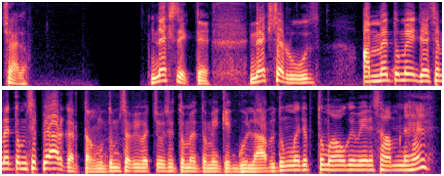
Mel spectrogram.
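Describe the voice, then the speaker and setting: A male teacher with a lively, sing-song voice that leaps up and down as he explains words. He quizzes his students playfully and answers his own questions. The recording is close and dry, with no room sound. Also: on the high side, fast talker, no room sound. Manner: affectionate toward students. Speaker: English teacher. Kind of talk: classroom-style language lesson.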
